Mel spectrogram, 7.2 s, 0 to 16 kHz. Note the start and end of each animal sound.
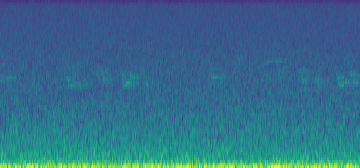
[1.17, 3.02] American Robin (Turdus migratorius)
[4.08, 4.69] American Robin (Turdus migratorius)
[4.50, 5.81] Eastern Wood-Pewee (Contopus virens)
[5.85, 7.20] American Robin (Turdus migratorius)

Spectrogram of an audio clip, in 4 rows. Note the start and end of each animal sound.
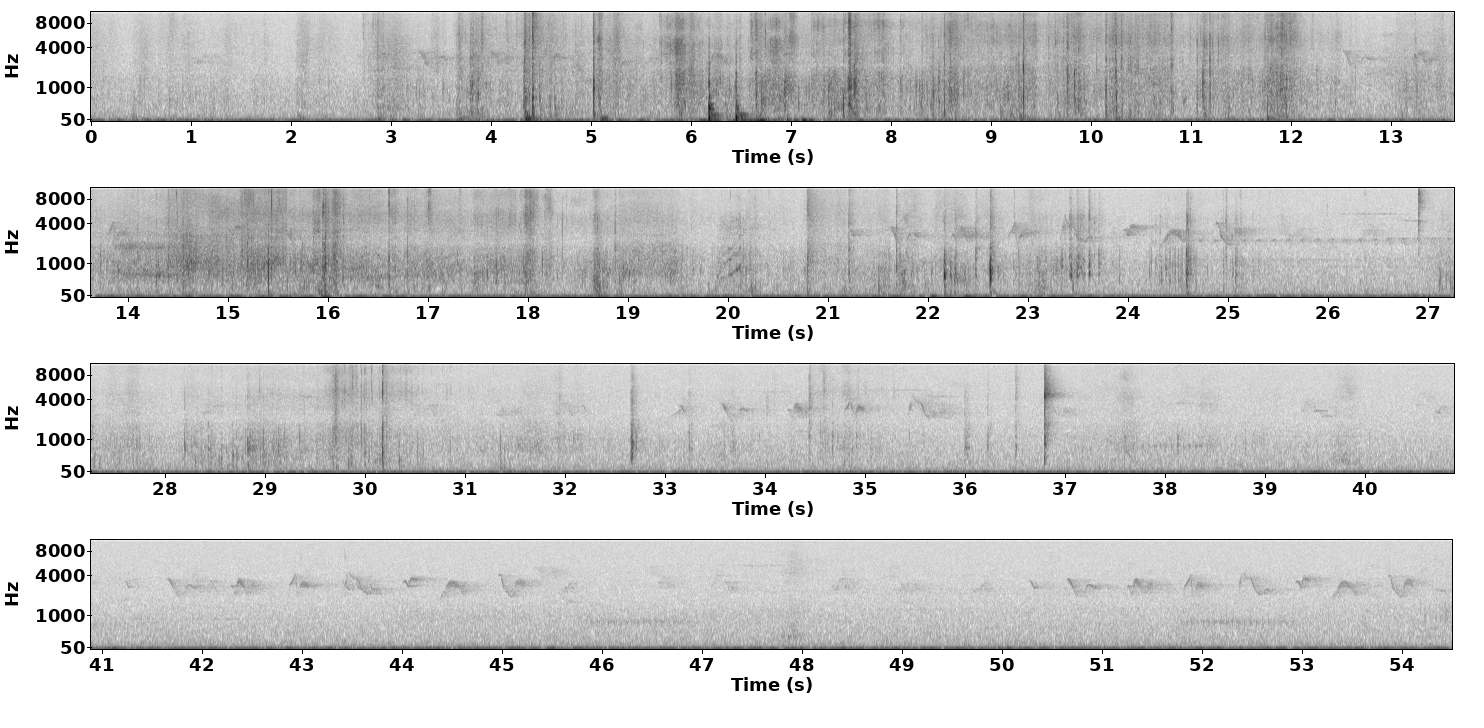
[3.18, 7.14] Scarlet Tanager (Piranga olivacea)
[12.42, 16.43] Scarlet Tanager (Piranga olivacea)
[20.94, 25.38] Scarlet Tanager (Piranga olivacea)
[24.64, 27.38] Pileated Woodpecker (Dryocopus pileatus)
[32.91, 36.23] Scarlet Tanager (Piranga olivacea)
[40.35, 45.65] Scarlet Tanager (Piranga olivacea)
[49.82, 54.50] Scarlet Tanager (Piranga olivacea)

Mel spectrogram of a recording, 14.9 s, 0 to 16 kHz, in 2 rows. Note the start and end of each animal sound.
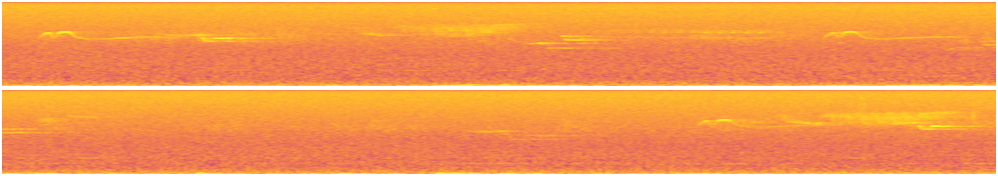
[0.15, 1.69] Eastern Wood-Pewee (Contopus virens)
[1.26, 2.21] Wood Thrush (Hylocichla mustelina)
[2.17, 4.11] Black-throated Blue Warbler (Setophaga caerulescens)
[3.76, 4.86] Wood Thrush (Hylocichla mustelina)
[4.21, 6.12] Pine Warbler (Setophaga pinus)
[5.99, 7.40] Eastern Wood-Pewee (Contopus virens)
[6.96, 8.10] Wood Thrush (Hylocichla mustelina)
[10.77, 12.04] Wood Thrush (Hylocichla mustelina)
[12.46, 14.24] Eastern Wood-Pewee (Contopus virens)
[12.92, 14.91] Black-throated Blue Warbler (Setophaga caerulescens)
[14.18, 14.84] Wood Thrush (Hylocichla mustelina)

